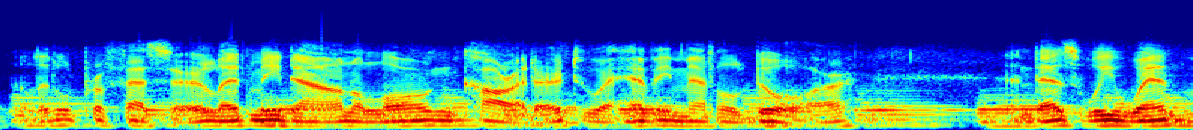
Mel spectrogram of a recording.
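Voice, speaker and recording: A man's voice: fairly low pitch, lightly acted. Man acting brash radio investigator, muffled, music underneath. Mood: intrigued. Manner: hard-boiled, wisecracking, insistent. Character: brash, wry, confident male investigator narrating his case. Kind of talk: 1940s radio drama narration and acting.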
